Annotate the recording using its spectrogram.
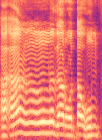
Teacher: انذرتہم، ان پڑھنا، دو حمزہ پڑھنا، انذرتہم، ہا میم پیش ہم، ہا سینے سے ادا ہوگا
